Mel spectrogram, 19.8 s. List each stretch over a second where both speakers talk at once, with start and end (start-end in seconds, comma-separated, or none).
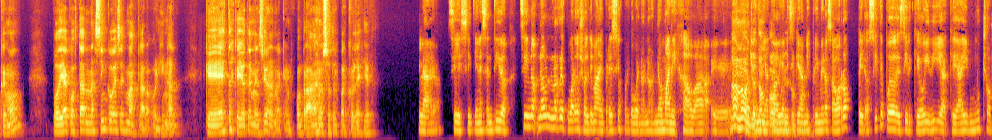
14.6-16.2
